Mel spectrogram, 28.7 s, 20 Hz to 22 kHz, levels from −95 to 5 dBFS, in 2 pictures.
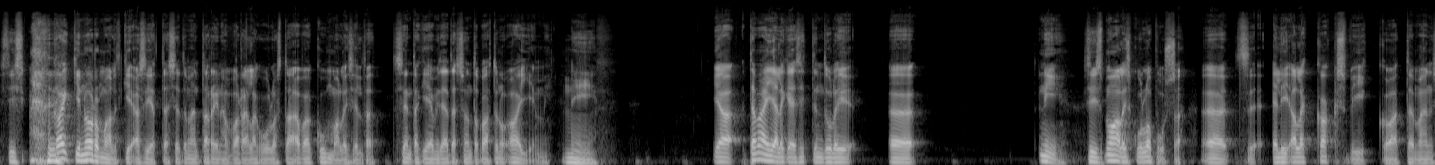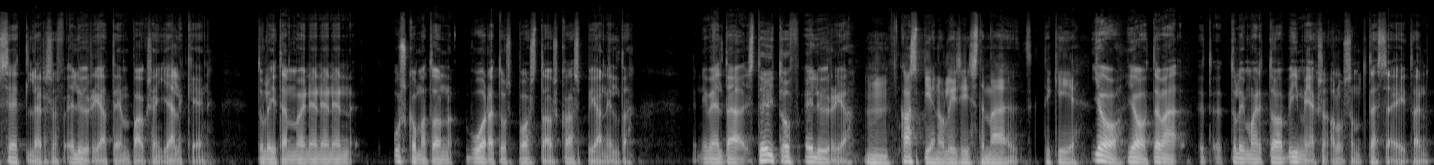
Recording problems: audio stuttering; at 17 s

